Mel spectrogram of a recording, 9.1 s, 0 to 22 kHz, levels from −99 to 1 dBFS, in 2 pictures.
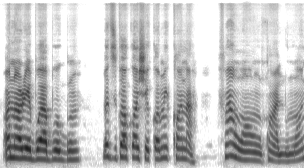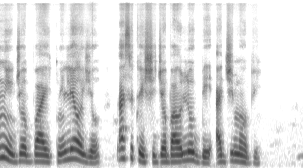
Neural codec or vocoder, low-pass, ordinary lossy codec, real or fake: autoencoder, 48 kHz, 128 numbers a frame, DAC-VAE, trained on Japanese speech; none; none; fake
